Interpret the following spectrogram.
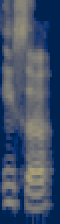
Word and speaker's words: Issa: the with the hard eye Issa with the hard eye is is probably where we need to to start and the audience let her know it uh innerwebs let her know it I was there I was in the audience was there Simeon were you in the crowd were you were you also I I I also screamed out Issa it it's Issa like how do you not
